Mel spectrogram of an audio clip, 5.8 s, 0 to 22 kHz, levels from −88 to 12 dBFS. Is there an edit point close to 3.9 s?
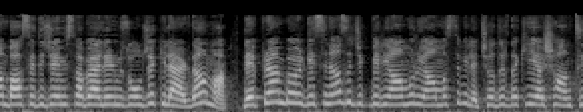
no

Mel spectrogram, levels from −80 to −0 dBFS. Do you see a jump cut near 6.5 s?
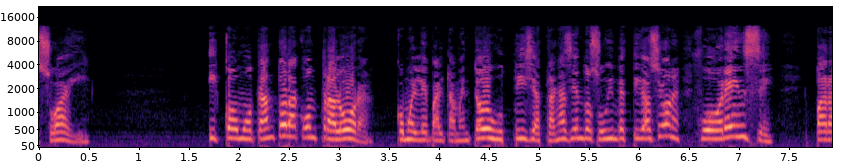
yes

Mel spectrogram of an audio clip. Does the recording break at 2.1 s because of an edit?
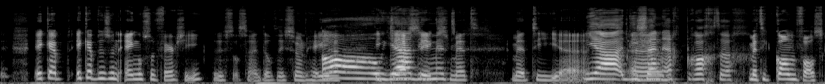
yes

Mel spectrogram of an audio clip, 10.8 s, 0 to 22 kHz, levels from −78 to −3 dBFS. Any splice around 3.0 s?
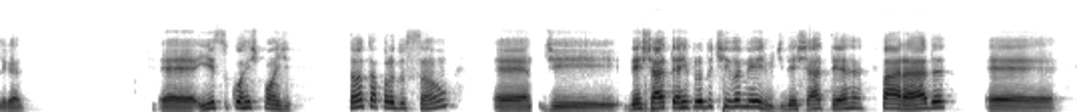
no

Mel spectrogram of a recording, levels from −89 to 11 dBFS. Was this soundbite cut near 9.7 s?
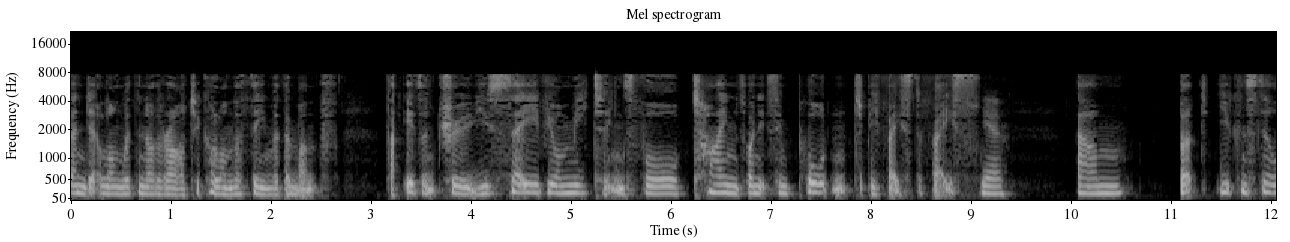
no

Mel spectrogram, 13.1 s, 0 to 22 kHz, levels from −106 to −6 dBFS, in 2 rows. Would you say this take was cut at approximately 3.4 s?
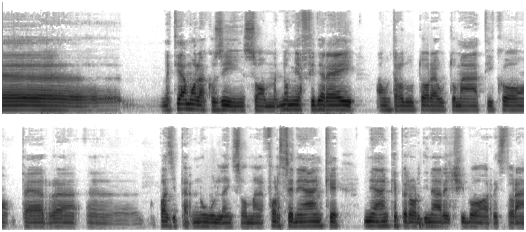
yes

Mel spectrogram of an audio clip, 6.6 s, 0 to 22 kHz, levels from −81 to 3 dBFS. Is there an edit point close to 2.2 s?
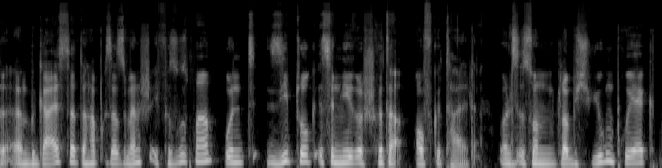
no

